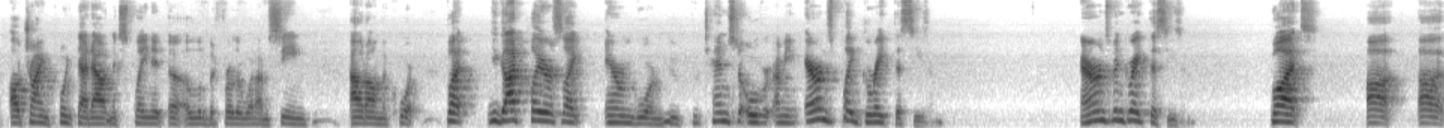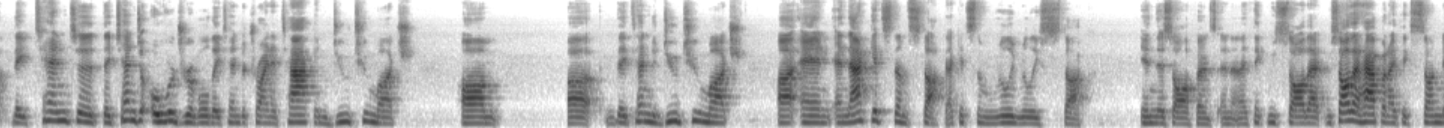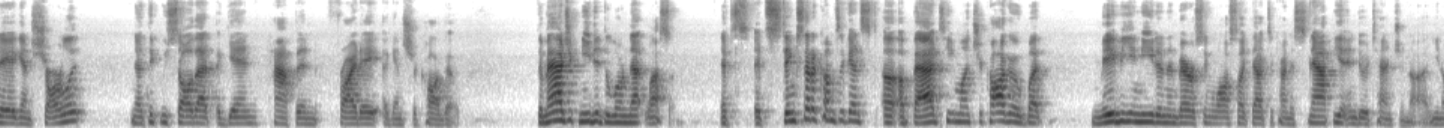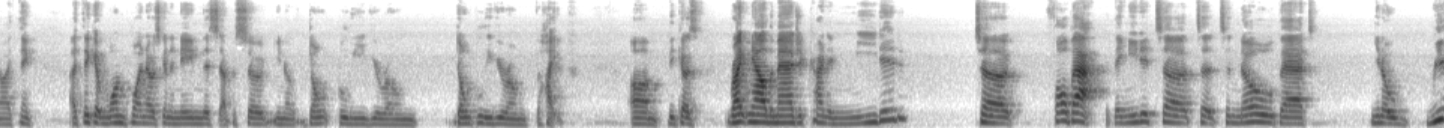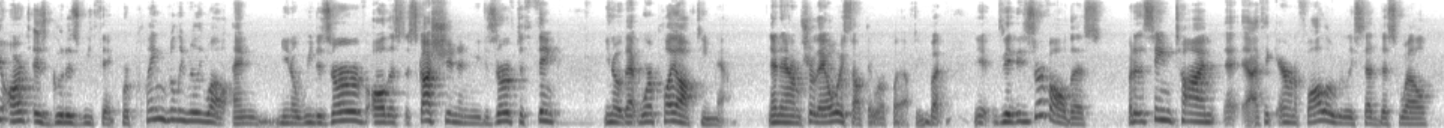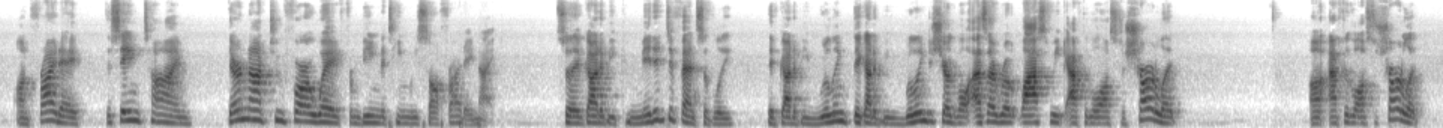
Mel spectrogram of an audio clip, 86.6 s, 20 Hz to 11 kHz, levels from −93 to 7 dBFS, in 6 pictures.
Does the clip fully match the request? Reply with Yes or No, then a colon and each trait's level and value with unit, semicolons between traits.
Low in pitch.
No: medium, 175 Hz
